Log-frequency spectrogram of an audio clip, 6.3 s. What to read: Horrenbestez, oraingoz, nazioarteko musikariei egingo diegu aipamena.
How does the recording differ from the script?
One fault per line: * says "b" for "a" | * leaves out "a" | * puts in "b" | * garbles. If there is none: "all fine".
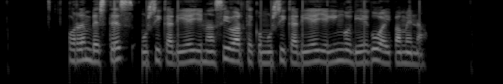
* says "musikariei" for "oraingoz"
